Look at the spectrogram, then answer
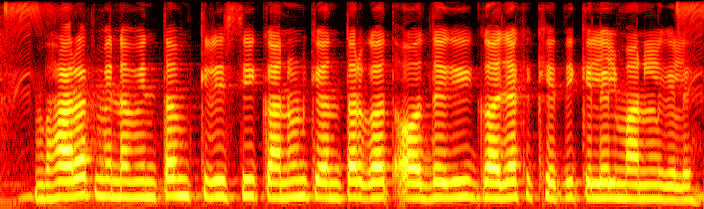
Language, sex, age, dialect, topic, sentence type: Magahi, female, 31-35, Western, agriculture, statement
